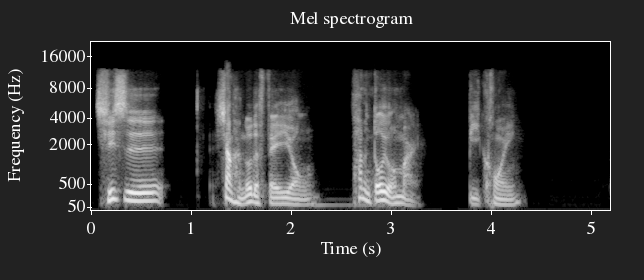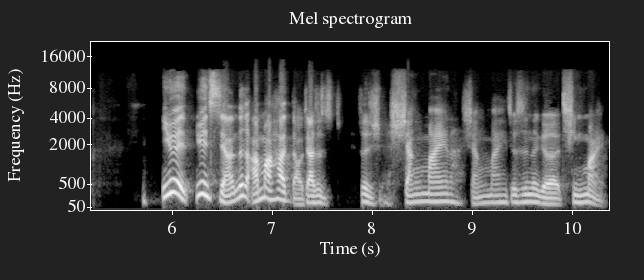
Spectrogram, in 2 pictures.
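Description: Casual podcast host, man, lively storyteller, dry close sound. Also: mid-range voice, moderate pace, long pauses, dry recording. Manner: animated, laughing, acts out quotes.

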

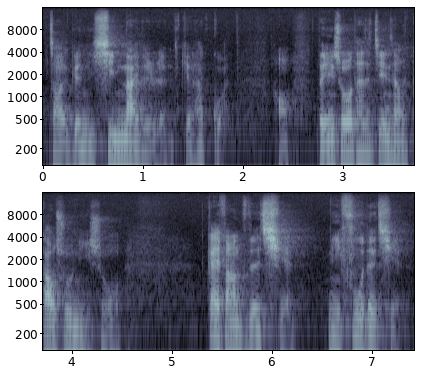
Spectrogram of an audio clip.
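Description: Lowish-voiced Taiwanese man explaining. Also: a little mellow. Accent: Taiwanese Mandarin. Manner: repetitive, punctuates phrases with particles and tag questions. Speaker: lawyer, podcast guest. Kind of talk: informal expert explanation.

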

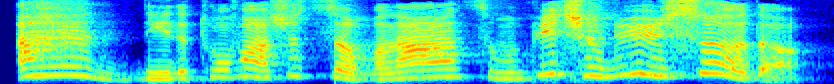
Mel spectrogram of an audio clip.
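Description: A woman's voice: high-pitched, very animated, brisk, fairly bright tone, pitched above the performer's own voice. A woman voicing a strict older woman guardian who scolds and gives clipped orders in a storybook reading. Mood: startled.

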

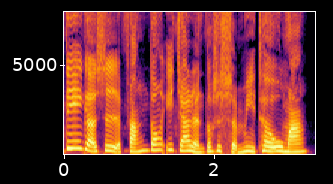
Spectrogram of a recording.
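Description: A young woman tells a vlog story, her pitch leaping up and down as she acts out every exchange. The recording is close and dry, with no room sound. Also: normal speed, dry recording. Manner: animated, acts out quoted dialogue. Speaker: vlogger.

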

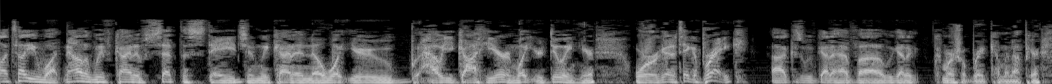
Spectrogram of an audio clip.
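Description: Husky-voiced radio host. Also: male voice, low voice, fairly bright tone. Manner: loose, rambling, with fillers and restarts. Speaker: radio morning show host. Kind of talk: casual radio interview. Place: radio studio. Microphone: studio microphone.

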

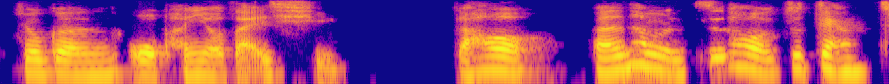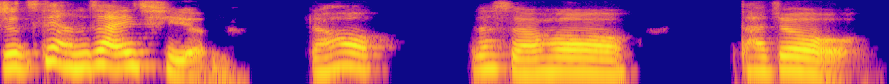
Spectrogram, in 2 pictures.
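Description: A woman telling a story in a casual chat with lots of expression, jumping up in pitch when she voices her friends. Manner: animated, acts out friends' lines with sudden pitch jumps. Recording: dull lo-fi audio.

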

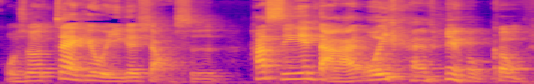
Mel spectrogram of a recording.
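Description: Lively woman fortune teller, roomy sound. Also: lowish voice, quick pace, a crowd in the background. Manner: lively, acts out both sides of dialogue. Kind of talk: casual storytelling chat. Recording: roomy echo.

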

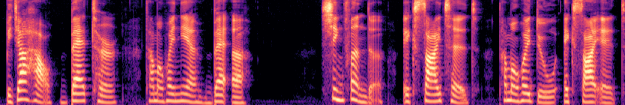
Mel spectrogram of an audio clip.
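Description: Low, smooth-voiced woman teaching English. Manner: clear explanatory, switching into careful English examples. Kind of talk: podcast language lesson.

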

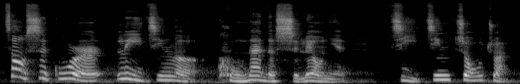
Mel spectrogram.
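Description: A woman telling a historical story to children, animated and speaking to the young listeners directly. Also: fairly low pitch, takes it slowly, a little hiss or hum.

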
